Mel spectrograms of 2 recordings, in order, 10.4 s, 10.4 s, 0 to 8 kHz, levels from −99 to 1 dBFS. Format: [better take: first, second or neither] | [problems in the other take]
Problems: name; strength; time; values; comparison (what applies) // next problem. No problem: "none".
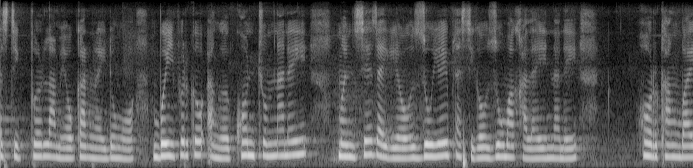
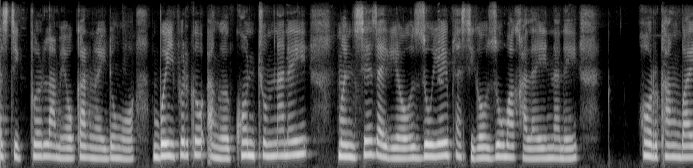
first | noise reduction (neural mask model DeepFilterNet 3)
